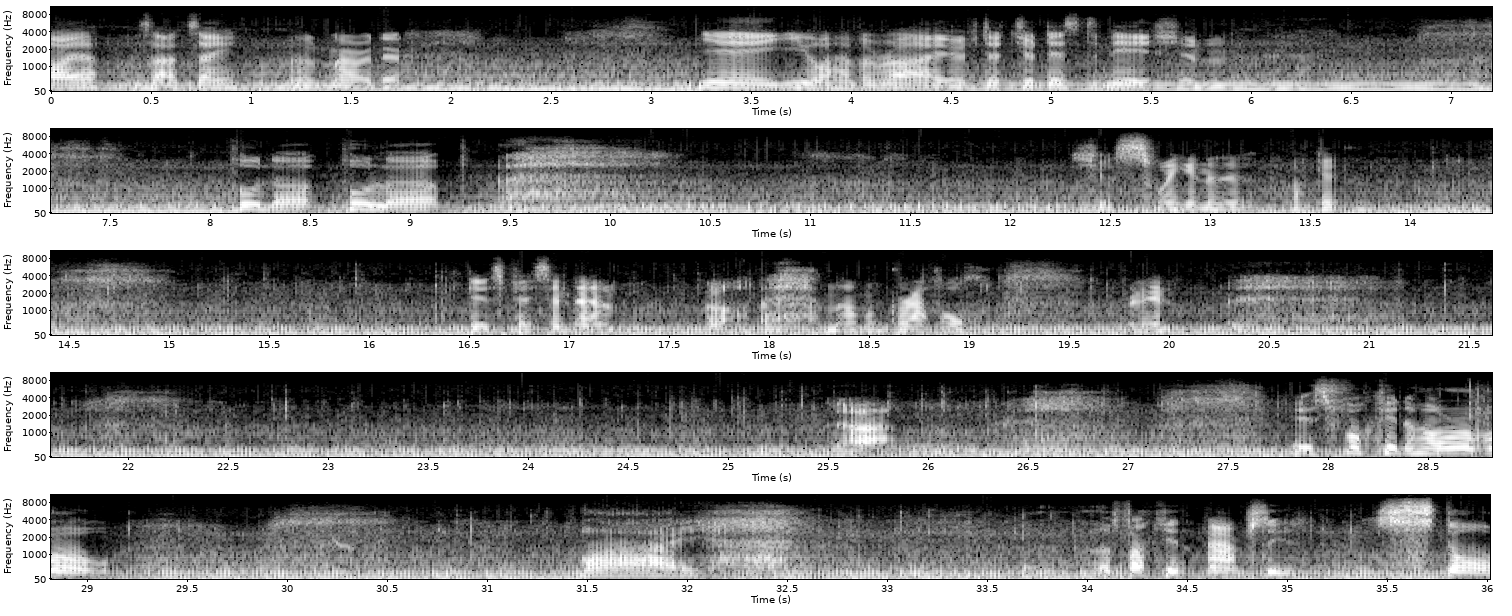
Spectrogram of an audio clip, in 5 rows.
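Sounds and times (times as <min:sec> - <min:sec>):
motorcycle engine running: 0:00.0 - 0:36.0
road noise: 0:00.0 - 0:36.0.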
